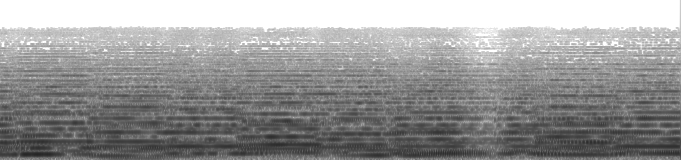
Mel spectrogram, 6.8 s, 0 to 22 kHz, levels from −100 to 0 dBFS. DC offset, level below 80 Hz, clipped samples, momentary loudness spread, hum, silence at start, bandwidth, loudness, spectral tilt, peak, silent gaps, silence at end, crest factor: under 0.1%; -46 dBFS; under 0.1%; 3 LU; none; 0 s; 10.5 kHz; -20 LUFS; -7.5 dB/octave; -8 dBFS; none; 0 s; 12 dB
